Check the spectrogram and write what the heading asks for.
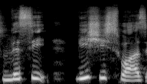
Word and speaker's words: Vichyssoise: But it's Vichy, like the region in France. – Ah, yes. – Vichy Soise. It's spelled V-I-C-H-Y-S-S-O-I-S-E.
